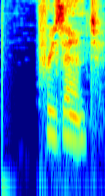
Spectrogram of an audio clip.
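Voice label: "present" verb, English pronunciation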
